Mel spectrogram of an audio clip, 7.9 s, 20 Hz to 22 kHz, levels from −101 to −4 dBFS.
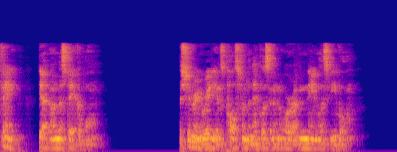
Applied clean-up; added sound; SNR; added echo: none; none; none; reverberation time 0.4 s.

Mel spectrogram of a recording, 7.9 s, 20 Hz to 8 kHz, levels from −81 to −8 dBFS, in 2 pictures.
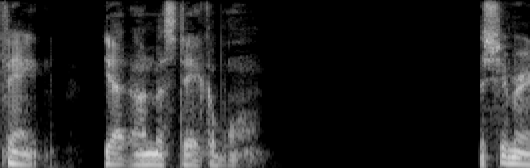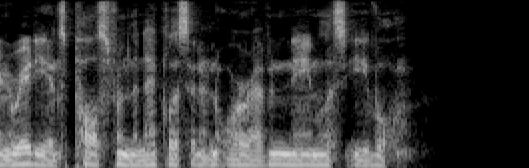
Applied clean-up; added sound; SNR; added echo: none; none; none; none.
